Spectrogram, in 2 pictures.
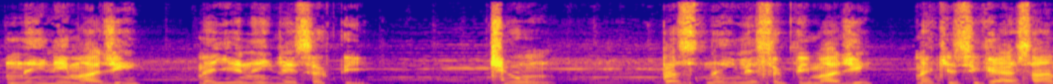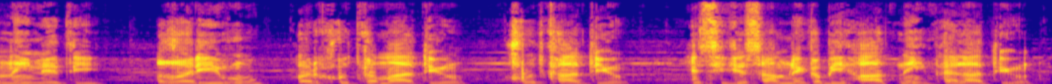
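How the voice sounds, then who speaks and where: A man's voice: mid-range voice, big pitch swings, fairly quick, sharp tone, faint music behind, voice pushed up. A man voicing a poor but proud young village woman in an audio story, speaking sweetly and politely. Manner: sweet, polite, self-respecting.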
